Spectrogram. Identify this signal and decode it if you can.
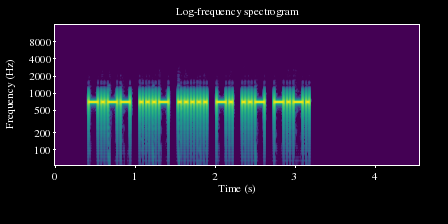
Morse code, heard as a keyed tone, about 30 wpm, 700 Hz. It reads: YV5NUC
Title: DXCC-100 Call Signs - 6 Characters - Repeated 2x - 30wpm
